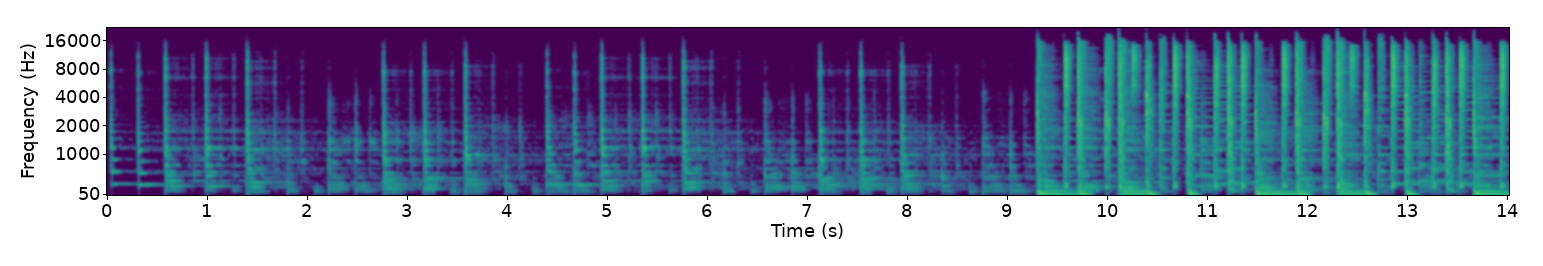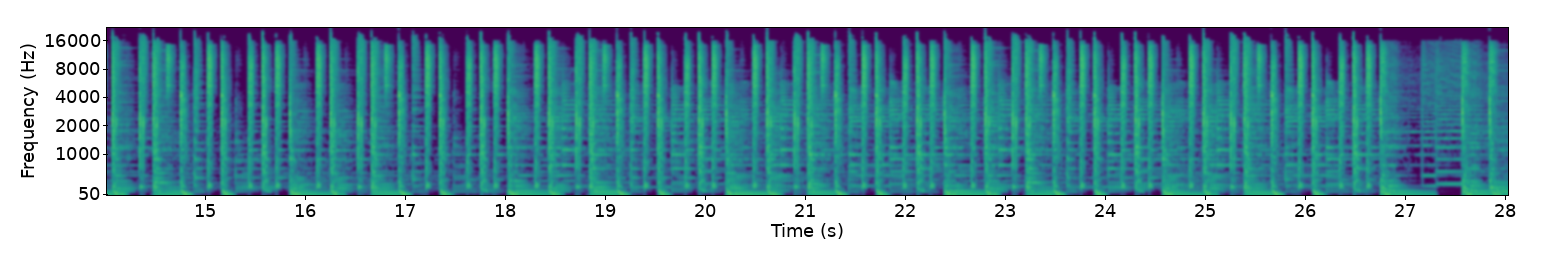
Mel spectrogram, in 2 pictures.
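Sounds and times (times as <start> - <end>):
urban reggaeton sample kit: 9.3 - 27.0, 27.6 - 28.0.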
